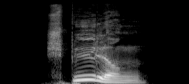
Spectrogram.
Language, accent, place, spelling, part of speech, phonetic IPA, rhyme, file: German, Germany, Berlin, Spülung, noun, [ˈʃpyːlʊŋ], -yːlʊŋ, De-Spülung.ogg
- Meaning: 1. flushing 2. rinsing 3. irrigation 4. hair conditioner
